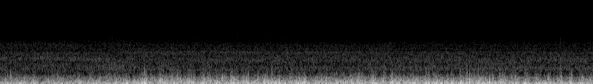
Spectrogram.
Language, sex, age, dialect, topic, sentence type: Bengali, female, 18-24, Rajbangshi, banking, question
